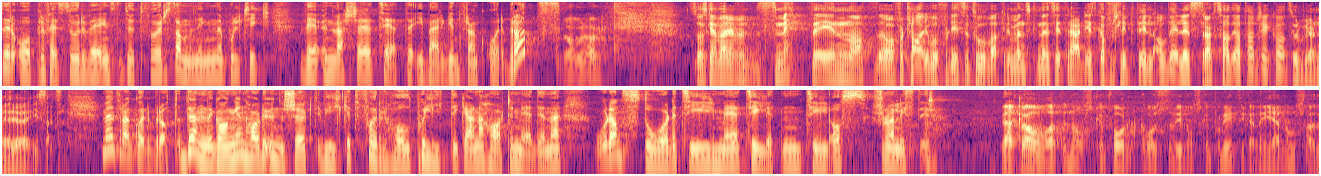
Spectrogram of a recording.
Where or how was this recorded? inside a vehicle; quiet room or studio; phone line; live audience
live audience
